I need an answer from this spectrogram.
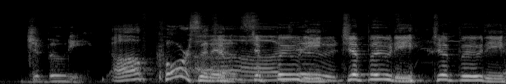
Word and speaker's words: Djibouti: Djibouti. Any place with a silent D has got to be the worst place. Djibouti is the name.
